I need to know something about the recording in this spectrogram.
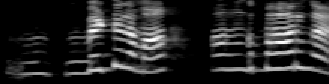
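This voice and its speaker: A woman's voice: very high voice, slow pace, bright, forceful tone, lo-fi sound, exaggerated voice. A woman voicing a fretful young woman who talks to herself in a cartoon.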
